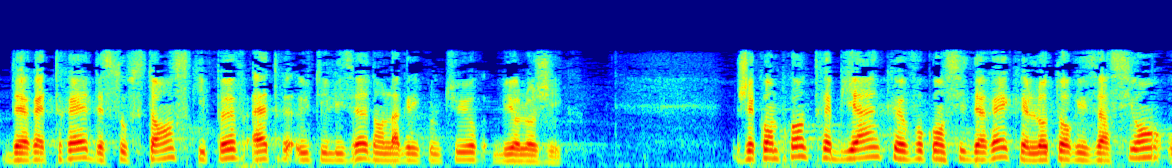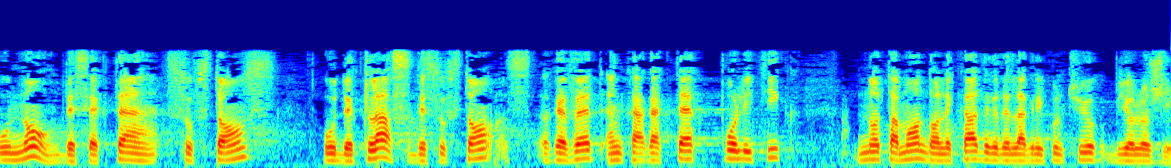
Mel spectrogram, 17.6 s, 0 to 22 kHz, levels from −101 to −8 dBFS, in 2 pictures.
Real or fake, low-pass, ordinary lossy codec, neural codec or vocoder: real; 7.2 kHz; none; none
